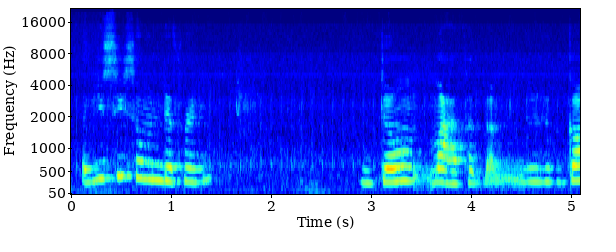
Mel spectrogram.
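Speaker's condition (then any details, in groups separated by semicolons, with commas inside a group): Spastic quadriplegic cerebral palsy; able to talk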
